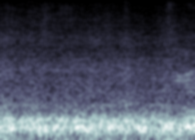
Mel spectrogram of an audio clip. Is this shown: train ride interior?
yes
